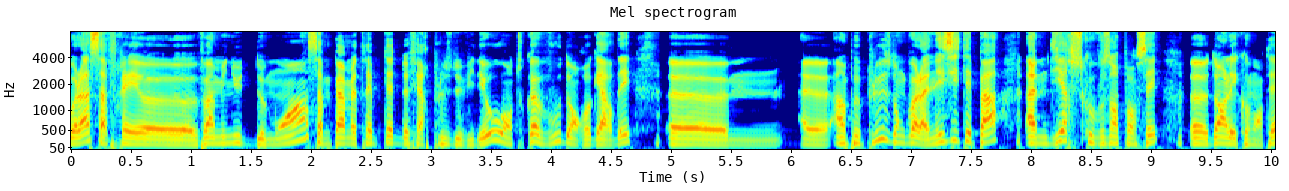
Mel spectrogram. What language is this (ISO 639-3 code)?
fra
